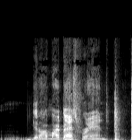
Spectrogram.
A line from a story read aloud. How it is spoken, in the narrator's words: yell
